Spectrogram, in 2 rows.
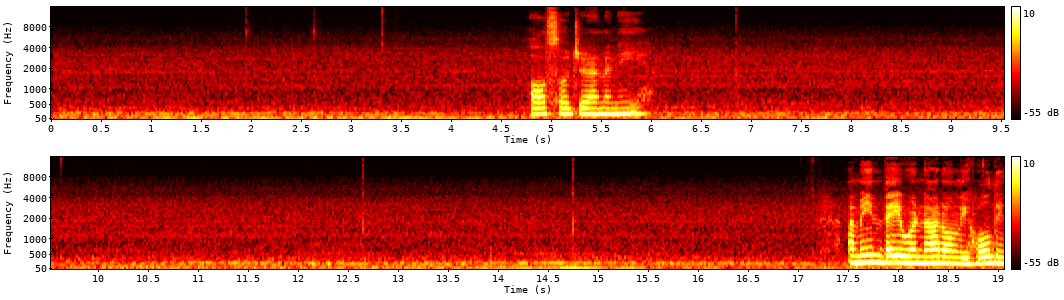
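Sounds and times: steady hiss and low hum: 0:00.0 - 0:19.0.

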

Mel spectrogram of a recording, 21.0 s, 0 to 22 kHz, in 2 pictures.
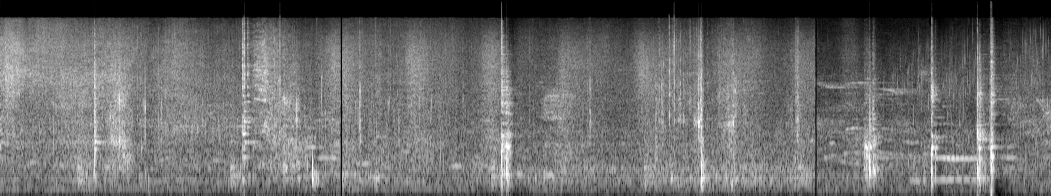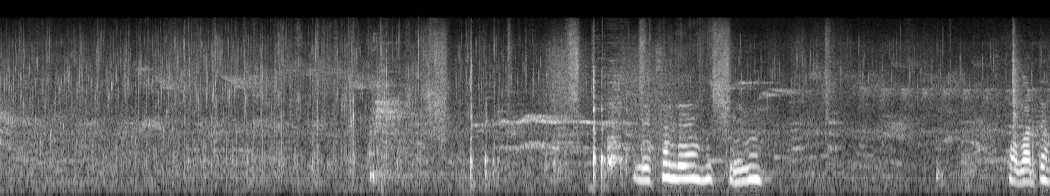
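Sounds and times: curry simmering with hiss: 0:00.0 - 0:21.0
metal lid clanking onto pan: 0:08.6 - 0:10.2.

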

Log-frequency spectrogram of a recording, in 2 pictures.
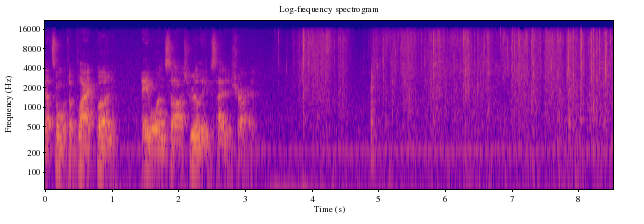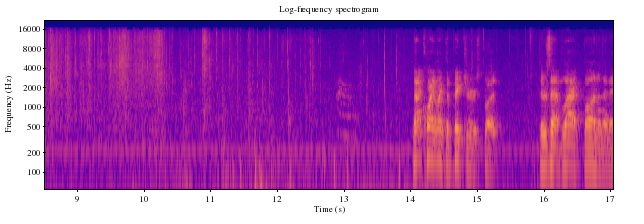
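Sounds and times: paper wrapper crinkling: 0:03.4 - 0:15.9.

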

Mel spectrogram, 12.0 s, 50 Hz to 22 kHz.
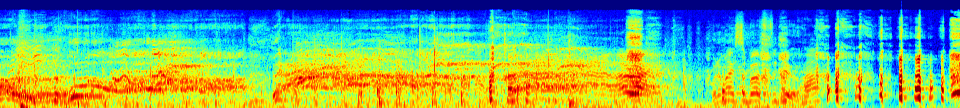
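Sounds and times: people shouting and screaming: 0:00.0 - 0:08.7.

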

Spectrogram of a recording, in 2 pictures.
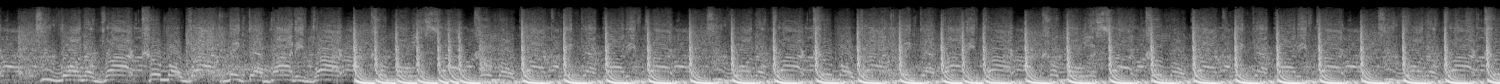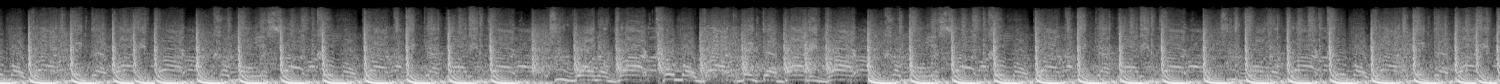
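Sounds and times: techno music: 0:00.0 - 0:30.0
heavy kick drum: 0:03.4 - 0:30.0.

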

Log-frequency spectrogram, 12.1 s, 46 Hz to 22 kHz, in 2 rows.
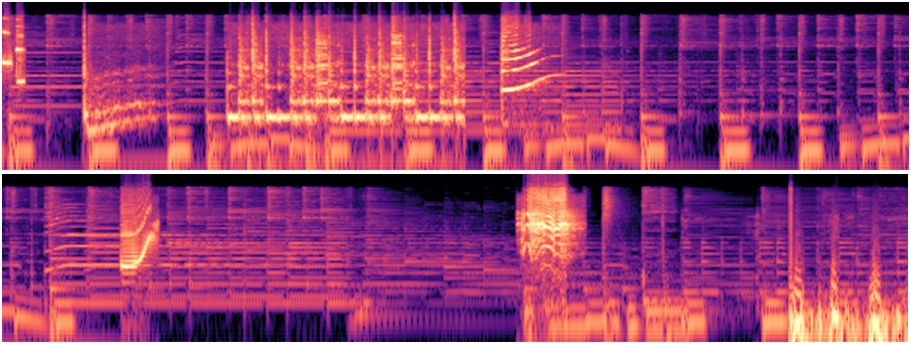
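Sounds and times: upbeat background music: 0:00.0 - 0:08.8.

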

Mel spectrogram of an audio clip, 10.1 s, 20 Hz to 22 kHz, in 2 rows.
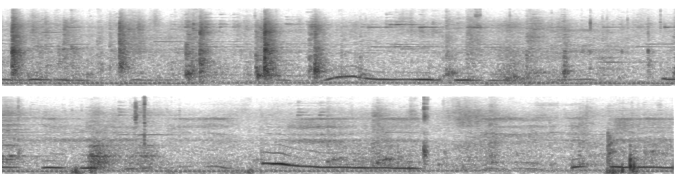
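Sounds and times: dog whining: 0:02.0 - 0:10.0.

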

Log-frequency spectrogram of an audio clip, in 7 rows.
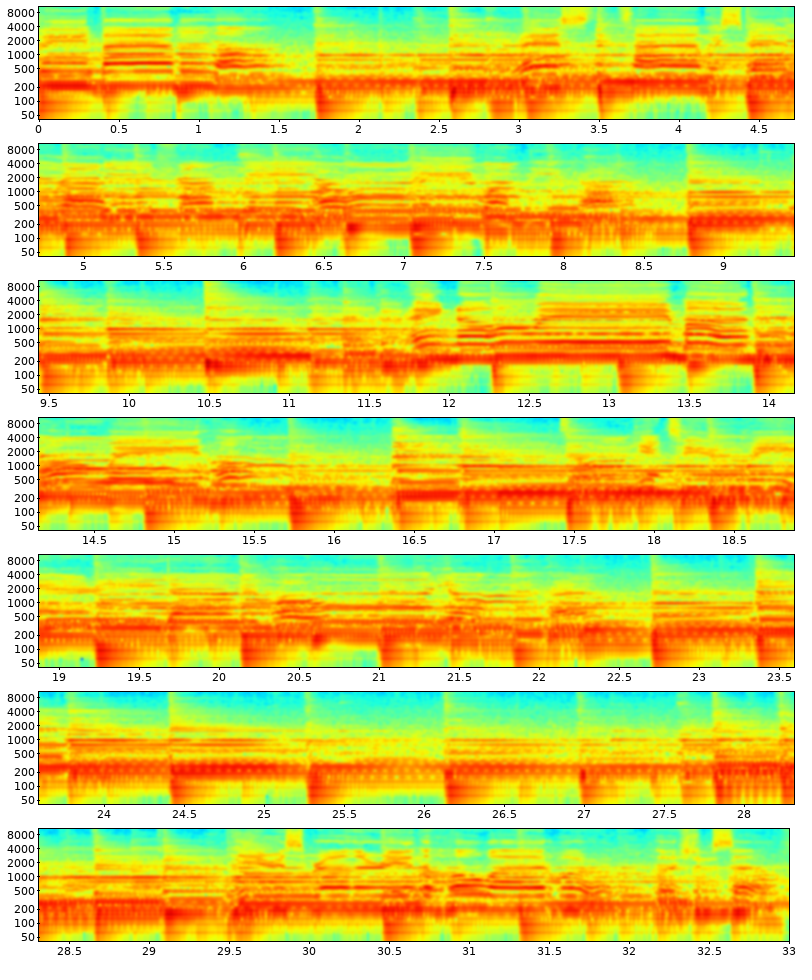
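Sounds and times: man and woman singing: 0:00.0 - 0:01.9, 0:02.8 - 0:08.8, 0:11.7 - 0:22.7, 0:29.4 - 0:33.0
acoustic guitar strummed: 0:00.0 - 0:33.0.

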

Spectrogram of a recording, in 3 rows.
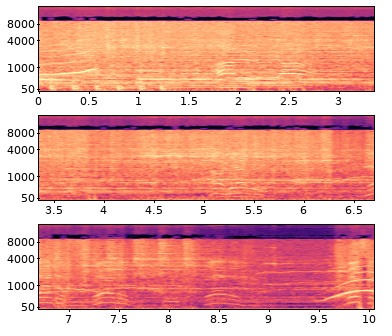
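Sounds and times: fast drum beat: 0:00.0 - 0:02.0
held keyboard note: 0:00.0 - 0:05.7
gliding high notes: 0:00.0 - 0:09.5.

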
